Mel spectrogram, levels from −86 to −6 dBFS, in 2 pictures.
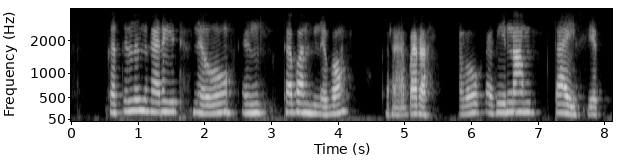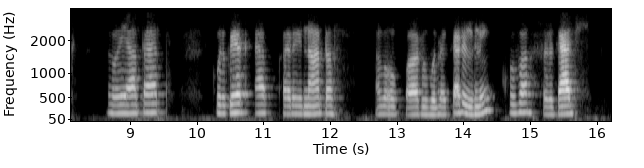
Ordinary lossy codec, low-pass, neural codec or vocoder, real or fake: none; 3.6 kHz; codec, 16 kHz, 4 kbps, X-Codec, HuBERT features, trained on general audio; fake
